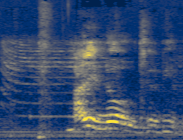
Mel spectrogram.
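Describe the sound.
A person imitates an air horn with their voice: one loud, drawn-out nasal blare, wavering in pitch for about a second before trailing off.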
